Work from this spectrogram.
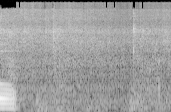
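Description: Okra curry cooks down in a pan with a little added water, giving a soft, low sizzle and occasional stirring clinks, after a brief voice at the start.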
